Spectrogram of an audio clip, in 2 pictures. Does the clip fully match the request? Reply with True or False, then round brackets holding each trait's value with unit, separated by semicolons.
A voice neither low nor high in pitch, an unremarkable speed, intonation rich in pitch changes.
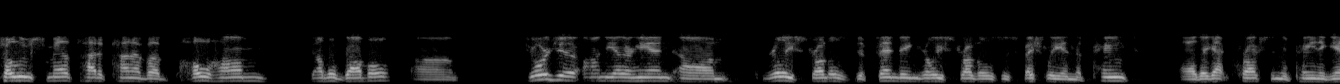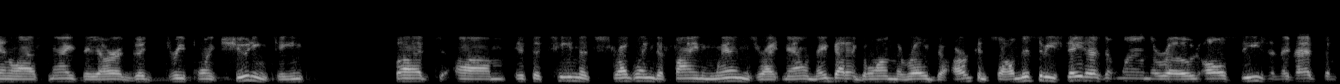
False (145 Hz; 170 wpm; 4.2 semitones)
